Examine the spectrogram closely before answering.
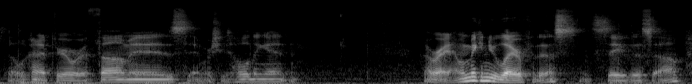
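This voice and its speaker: A soft-spoken man at a fairly quick pace, with big swings in loudness and audible room echo. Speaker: digital artist. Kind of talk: drawing tutorial. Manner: casual.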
